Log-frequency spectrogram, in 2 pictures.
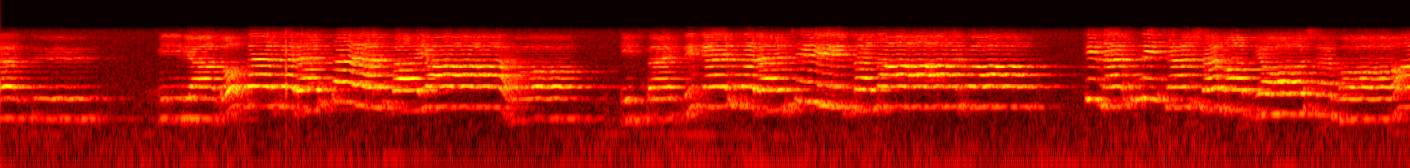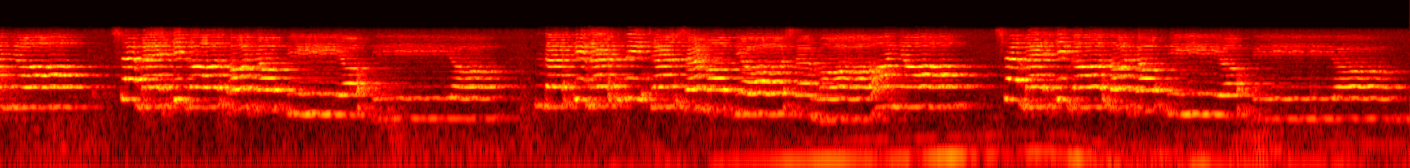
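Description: A high female voice singing a song unaccompanied, in long melodic phrases with short pauses for breath between them.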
